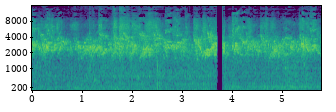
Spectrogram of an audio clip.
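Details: Pet budgies chattering in a lively high warble of chirps and squeaks, interrupted by a moment of silence before the chatter resumes.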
